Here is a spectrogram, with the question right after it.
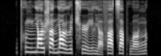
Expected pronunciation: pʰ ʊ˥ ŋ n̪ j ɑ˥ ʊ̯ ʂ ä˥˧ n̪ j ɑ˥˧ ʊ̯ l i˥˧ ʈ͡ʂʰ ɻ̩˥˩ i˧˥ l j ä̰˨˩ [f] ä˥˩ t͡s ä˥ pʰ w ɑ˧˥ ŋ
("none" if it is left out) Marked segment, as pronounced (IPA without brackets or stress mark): f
